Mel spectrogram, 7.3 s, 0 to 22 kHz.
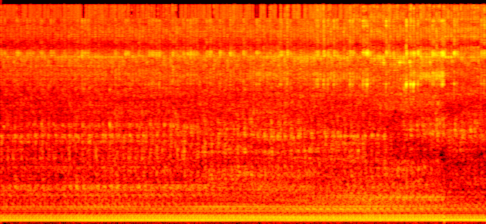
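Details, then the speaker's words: Old V8, radiator removed, alternator hitting a cable: steady, even low burble at idle, about 200 pulses a minute, no misses or knocks; sounds healthy. "You can see the alternators hitting some kind of cable that doesn't really look all that important. But it sounds like a healthy engine."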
